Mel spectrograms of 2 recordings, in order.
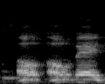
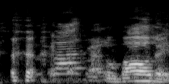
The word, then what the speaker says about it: Uvalde: what was that Connecticut, the OVAD, UVAD, wherever that place is. Was it Texas? Yeah. And one of the guys. What you call it? I butchered that name. What's the name? Somebody. Uvalde. There we go.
